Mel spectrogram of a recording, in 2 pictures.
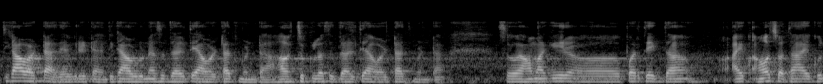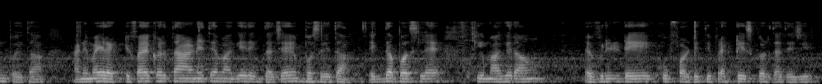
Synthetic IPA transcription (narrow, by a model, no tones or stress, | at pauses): t̪ikaaʋəɽt̪at̪eʋɾiʈajmt̪ikaaʋɽunas̬ud̪ːalt̪eaʋəɽʈ̪at̪m̤əɳt̪aɦãwt͡sukləsud̪ʱːalt̪iaʋəɽt̪at̪m̤əɳt̪a | soɦãwmaɡiːɾpəɾt̪ek̚d̪a | a̰jkãwsʋət̪aːjkuːnpəjt̪aː | ɽ̃imaɡiɾɛk̚ʈifajkəɾt̪aːɽ̃it̪emaɡiːɾek̚d̪at͡ɕebəsəjt̪aek̚d̪abəslɛ | kiːmaɡiːɾã | eʋɾiɖekʰuːbfəɾʈit̪ipɾɛk̚ʈiskəɾt̪at̪ad͡ʑi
